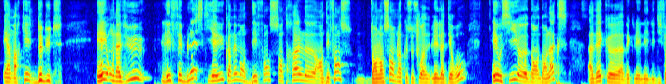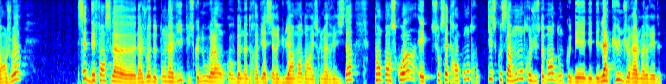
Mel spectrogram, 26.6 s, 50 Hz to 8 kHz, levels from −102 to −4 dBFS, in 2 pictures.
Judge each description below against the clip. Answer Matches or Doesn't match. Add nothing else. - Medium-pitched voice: Matches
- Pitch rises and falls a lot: Matches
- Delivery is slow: Doesn't match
